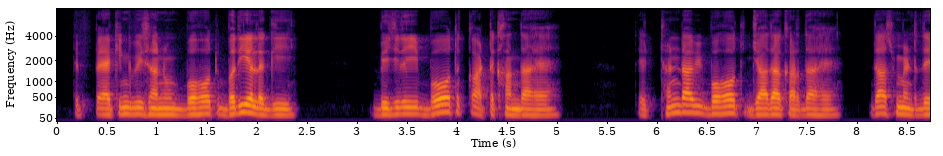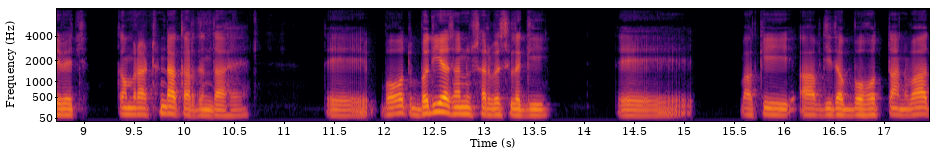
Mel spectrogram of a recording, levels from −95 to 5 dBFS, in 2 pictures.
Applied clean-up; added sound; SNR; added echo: none; none; none; none.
